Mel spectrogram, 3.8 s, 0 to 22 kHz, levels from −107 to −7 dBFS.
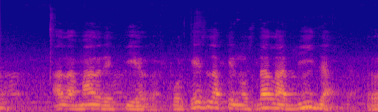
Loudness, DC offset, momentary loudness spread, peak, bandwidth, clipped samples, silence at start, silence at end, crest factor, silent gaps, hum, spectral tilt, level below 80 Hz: -40 LUFS; under 0.1%; 13 LU; -22 dBFS; 8 kHz; under 0.1%; 0 s; 0 s; 18 dB; none; none; -9.5 dB/octave; -66 dBFS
